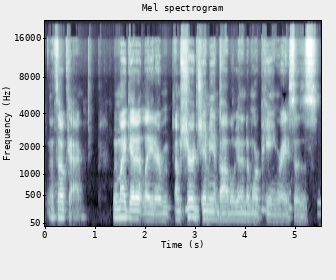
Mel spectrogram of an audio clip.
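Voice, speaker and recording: Low-voiced man chatting on a podcast. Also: fairly even intonation, normal speed. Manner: chatty, lots of "like" fillers. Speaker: podcast co-host. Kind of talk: casual fan podcast chat.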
